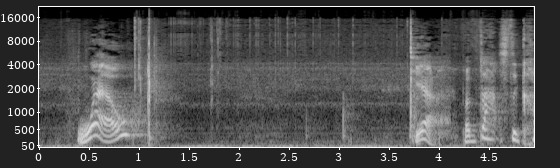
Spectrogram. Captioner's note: samosa slaps on machine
